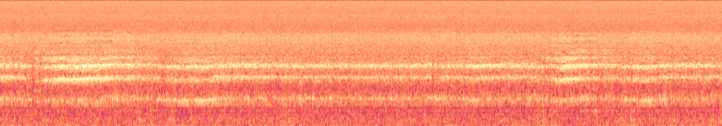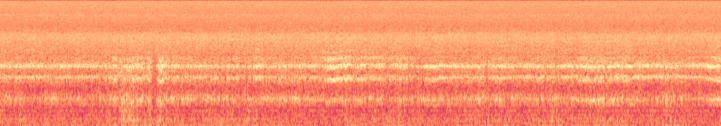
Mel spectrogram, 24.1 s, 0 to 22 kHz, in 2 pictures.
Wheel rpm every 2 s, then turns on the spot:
220, 220, 230, 230, 230, 220, 230, 230, 230, 230, 230, 230.
none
